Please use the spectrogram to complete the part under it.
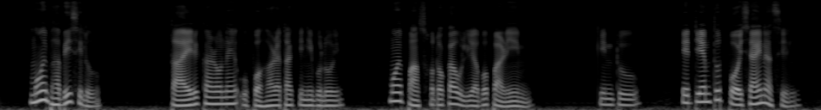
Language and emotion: Assamese, sad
